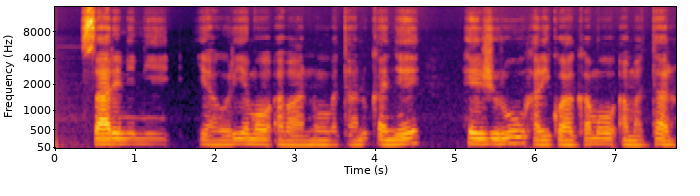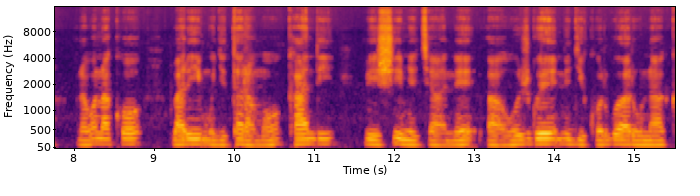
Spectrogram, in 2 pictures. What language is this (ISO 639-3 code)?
kin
